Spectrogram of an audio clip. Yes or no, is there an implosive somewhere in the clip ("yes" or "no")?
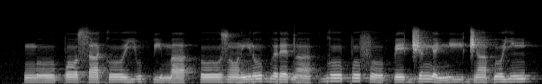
yes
